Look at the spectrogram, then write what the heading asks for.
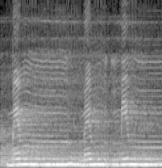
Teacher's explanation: dibaca samar yakni bibirnya ditutup ya, tapi tidak ditekan. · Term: ikhfa syafawi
